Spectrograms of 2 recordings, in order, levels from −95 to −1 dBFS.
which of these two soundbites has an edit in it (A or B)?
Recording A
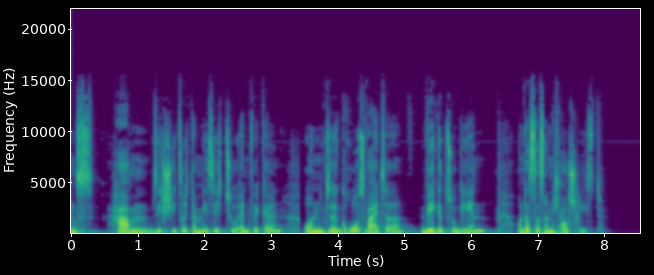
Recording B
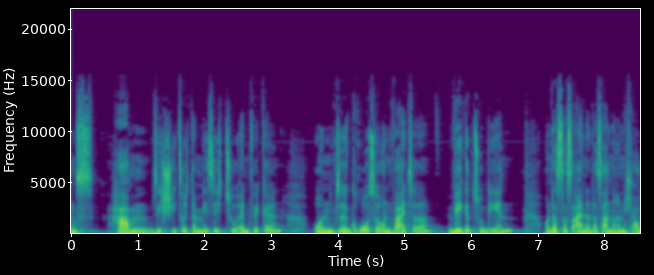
A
